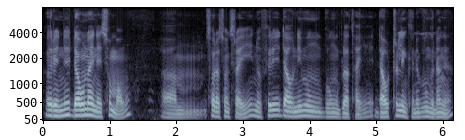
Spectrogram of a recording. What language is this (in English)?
Bodo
